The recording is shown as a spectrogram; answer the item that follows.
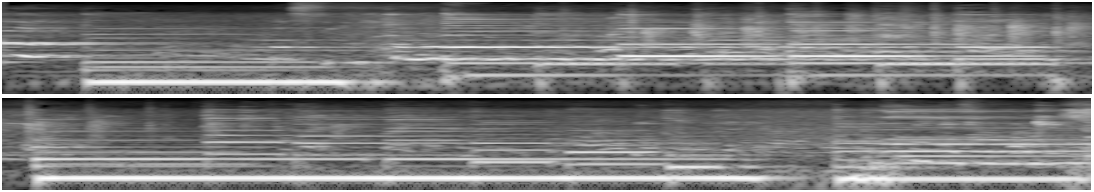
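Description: An acoustic guitar plays held chords over a strong bass line, with a woman singing in places.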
